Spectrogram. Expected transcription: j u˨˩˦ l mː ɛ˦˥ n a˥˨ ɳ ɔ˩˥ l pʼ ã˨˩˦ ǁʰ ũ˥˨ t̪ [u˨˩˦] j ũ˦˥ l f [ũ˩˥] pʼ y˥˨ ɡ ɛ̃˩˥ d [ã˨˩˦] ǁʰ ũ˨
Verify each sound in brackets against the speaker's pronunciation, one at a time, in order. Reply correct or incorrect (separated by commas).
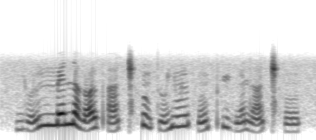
correct, correct, correct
